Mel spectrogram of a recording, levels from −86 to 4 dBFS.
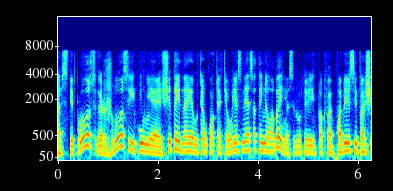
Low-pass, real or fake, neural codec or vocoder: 7.2 kHz; fake; codec, 16 kHz, 1 kbps, FreqCodec, larger model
